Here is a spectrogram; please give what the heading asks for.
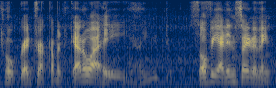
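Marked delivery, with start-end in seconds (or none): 1.3-2.2 quietly mumbled under the breath; mumbled aside. Real, not acted. Driver mumbling a greeting under his breath. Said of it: "I'm mumbling under my breath".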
